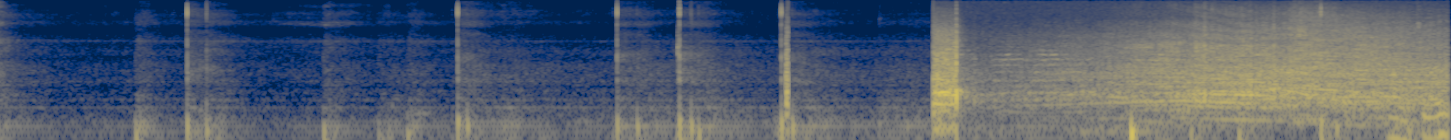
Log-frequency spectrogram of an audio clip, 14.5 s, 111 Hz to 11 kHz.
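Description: Vintage race cars at a 1994 track event start as scattered sharp clicks and knocks, then a dense roar of engines swells in and holds, loud and sustained, with no talk.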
